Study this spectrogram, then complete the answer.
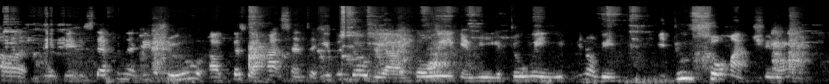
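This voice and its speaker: A woman speaks at a moderate pace in a fairly high voice, her pitch swinging very widely over loud background noise. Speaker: stand-in co-host. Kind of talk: casual chat. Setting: outdoors.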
